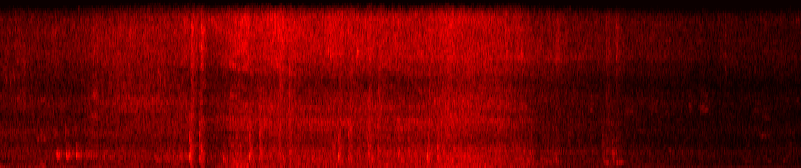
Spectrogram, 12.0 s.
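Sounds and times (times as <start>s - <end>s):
train wheels rolling on rails: 0.4s - 9.7s.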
